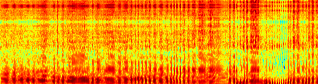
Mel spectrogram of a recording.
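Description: Dirt bike engine revving loudly and unevenly, its pitch rising and falling as the throttle is worked, with a brief drop and pick-up about five seconds in.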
